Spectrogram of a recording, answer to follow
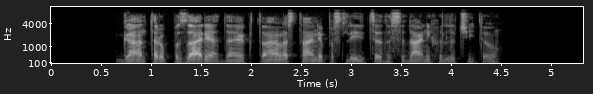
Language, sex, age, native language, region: Slovenian, male, 18-29, Slovenian, Central Slovenia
